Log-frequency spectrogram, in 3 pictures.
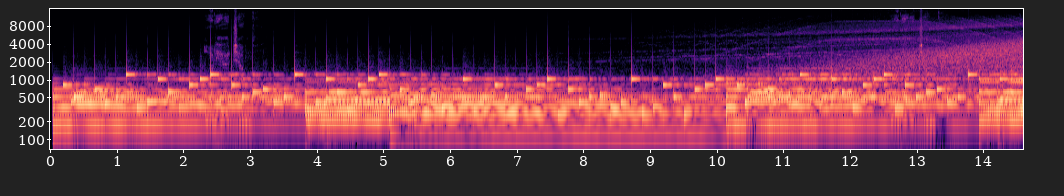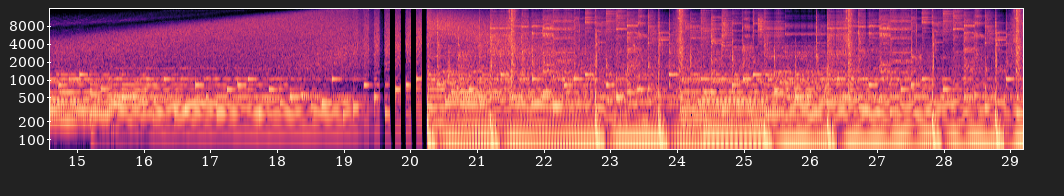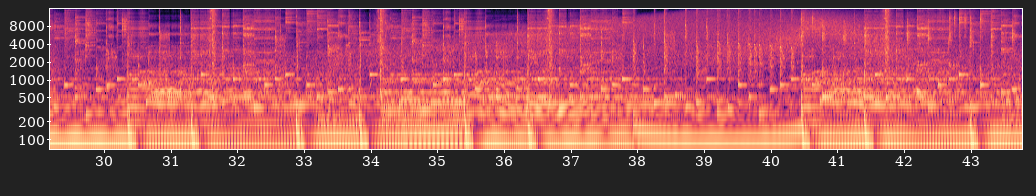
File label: abstract documentary technology glitch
